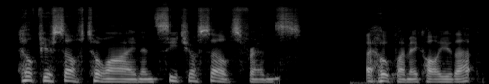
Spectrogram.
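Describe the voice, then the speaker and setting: A raspy, put-on character voice from a man at medium pitch and a moderate pace. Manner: welcoming, courteous.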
